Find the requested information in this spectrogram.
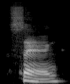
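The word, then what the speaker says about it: Tsang: it's allen a-l-l-a-n and my last name is like a silent t sang but it's t for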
